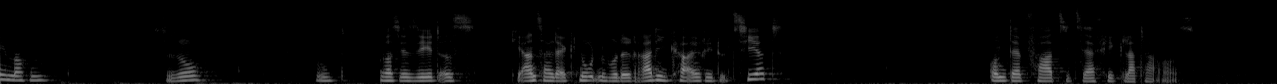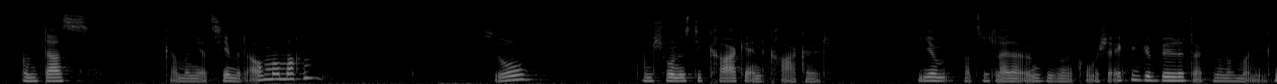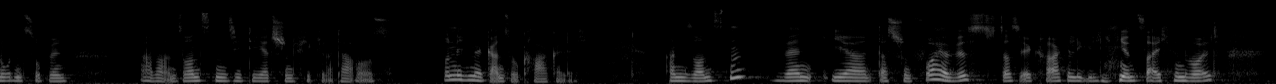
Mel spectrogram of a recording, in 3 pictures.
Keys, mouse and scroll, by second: 0.7 ctrl+z, 3.3 click, 8.9 click, 9.6 click, 12.7 click, 16.5 ctrl+l, 18.8 click, 19.2 click, 19.8 click, 21.9 click, 22.9 click, 23.9-25.6 drag, 25.8 click, 26.5 click, 27.1 click, 28.0 click, 33.1-34.5 drag, 34.6 click, 36.8 click.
